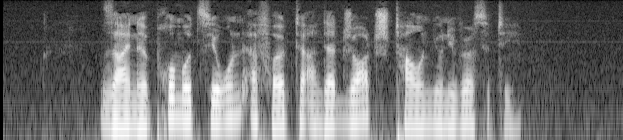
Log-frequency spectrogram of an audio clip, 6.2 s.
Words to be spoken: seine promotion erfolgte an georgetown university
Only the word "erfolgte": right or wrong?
right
